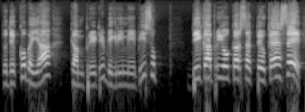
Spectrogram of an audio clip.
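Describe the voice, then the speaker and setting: Bright-voiced male grammar teacher. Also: high voice, expressive, smooth, no echo. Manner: explains step by step, asks and answers his own questions; reads English examples slowly and deliberately. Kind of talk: exam-prep grammar lesson. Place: coaching centre classroom.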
